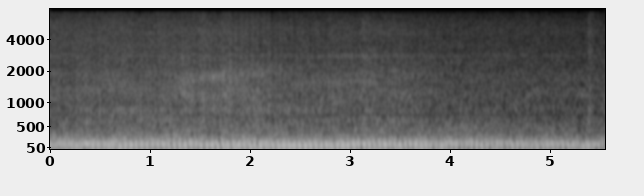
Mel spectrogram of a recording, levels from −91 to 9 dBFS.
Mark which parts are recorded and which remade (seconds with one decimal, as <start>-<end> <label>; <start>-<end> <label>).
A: 0.0-2.2 remade; 2.2-5.6 recorded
